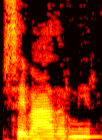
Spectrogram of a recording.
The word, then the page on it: se va a dormir: European Spanish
